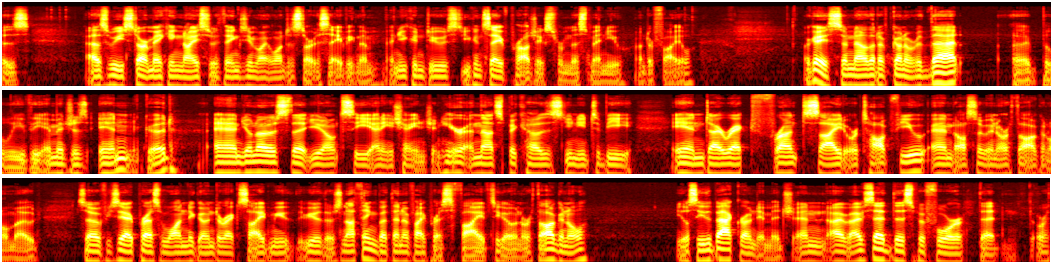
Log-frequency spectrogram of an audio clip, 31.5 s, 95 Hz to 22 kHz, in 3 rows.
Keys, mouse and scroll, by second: 2.9-6.3 drag, 7.9-12.8 drag, 12.8-13.8 middle drag, 21.8 KP_1, 26.5 KP_5, 28.8 middle click.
